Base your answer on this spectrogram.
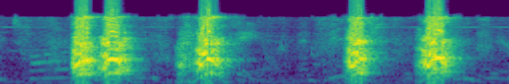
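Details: Five-year-old Manchester Terrier mix, very vocal but harmless, barking while rough-housing with a three-month-old husky-lab mix puppy indoors; four loud, harsh barks, the first a quick double, spaced about a second apart.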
